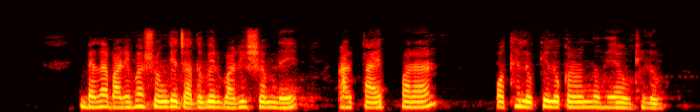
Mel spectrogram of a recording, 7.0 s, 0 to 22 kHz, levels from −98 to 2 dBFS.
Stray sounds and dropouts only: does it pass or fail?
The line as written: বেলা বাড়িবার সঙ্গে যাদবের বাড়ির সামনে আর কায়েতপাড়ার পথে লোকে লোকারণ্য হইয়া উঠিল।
pass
